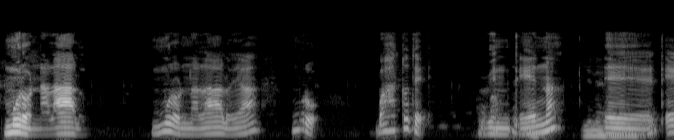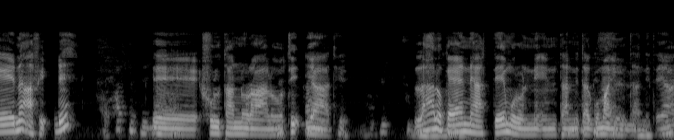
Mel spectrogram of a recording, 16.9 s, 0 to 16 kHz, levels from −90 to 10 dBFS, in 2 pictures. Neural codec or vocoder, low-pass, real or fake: none; 7.2 kHz; real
